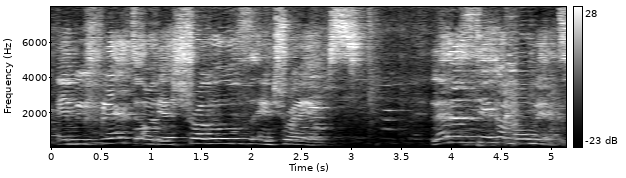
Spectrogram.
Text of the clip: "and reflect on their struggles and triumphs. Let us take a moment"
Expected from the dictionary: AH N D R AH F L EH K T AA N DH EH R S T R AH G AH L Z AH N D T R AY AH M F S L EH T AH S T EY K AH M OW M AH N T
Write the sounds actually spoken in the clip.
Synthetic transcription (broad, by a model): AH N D R AH F L EH K T AA N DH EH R S T R AH G AH L Z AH N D T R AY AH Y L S L EH T AH S T EY K AH M OW M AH N T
